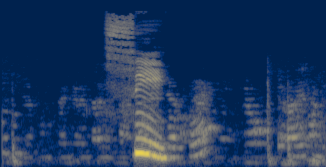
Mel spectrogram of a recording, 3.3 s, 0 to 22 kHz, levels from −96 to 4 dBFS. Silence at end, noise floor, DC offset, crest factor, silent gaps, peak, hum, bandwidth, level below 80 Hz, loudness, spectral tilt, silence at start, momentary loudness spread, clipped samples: 0.3 s; -63 dBFS; under 0.1%; 18 dB; none; -4 dBFS; none; 14.5 kHz; -74 dBFS; -16 LUFS; -5 dB/octave; 1.1 s; 28 LU; under 0.1%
